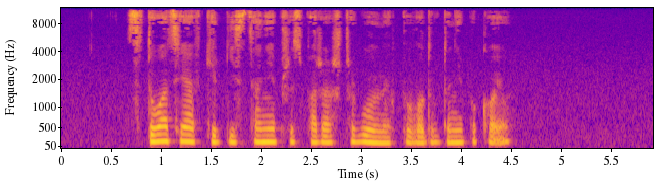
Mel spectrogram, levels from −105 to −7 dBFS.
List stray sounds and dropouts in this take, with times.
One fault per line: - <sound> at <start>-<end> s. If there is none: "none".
none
